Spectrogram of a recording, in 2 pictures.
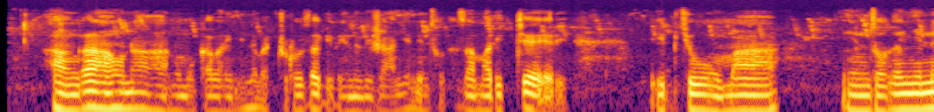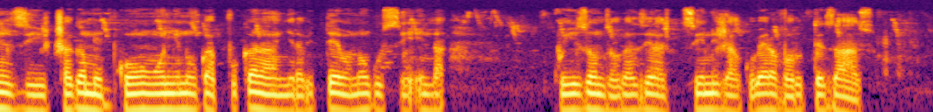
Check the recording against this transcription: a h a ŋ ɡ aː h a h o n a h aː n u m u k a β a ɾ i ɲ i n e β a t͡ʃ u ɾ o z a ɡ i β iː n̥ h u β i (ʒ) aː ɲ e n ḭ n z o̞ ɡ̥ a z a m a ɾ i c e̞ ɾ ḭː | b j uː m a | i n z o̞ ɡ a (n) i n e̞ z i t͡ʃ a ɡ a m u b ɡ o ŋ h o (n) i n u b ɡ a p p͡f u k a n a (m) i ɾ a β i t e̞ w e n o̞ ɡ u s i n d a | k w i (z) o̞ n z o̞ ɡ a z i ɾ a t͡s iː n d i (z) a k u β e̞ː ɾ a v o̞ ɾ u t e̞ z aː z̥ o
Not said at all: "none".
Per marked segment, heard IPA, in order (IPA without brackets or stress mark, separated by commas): ʒ, ɲ, ɲ, ɲ, z, ʒ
